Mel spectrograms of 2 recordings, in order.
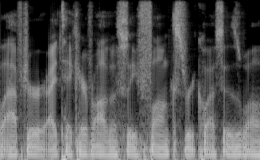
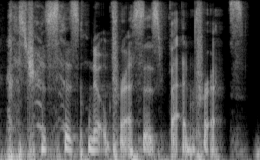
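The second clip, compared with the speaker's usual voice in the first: laughing through the words, higher and slower; 6 semitones higher, slower than usual. Real, not acted. Streamer amused by Australia's pirate day searches, laughing. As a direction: let a breathy laugh carry the line.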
